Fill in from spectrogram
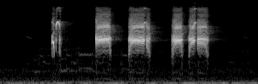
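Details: Black francolin (kala teetar) from Pakistan, calling in a natural setting: one short sharp note, then three to four harsh, grating, buzzy bursts in quick succession over a quiet background.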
